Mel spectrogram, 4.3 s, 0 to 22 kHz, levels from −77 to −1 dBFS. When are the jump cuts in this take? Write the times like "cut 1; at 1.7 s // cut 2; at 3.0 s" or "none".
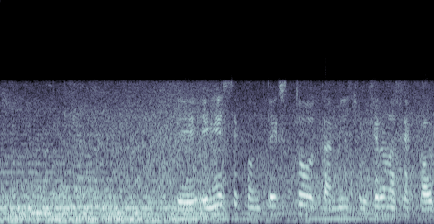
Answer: cut 1; at 2.1 s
